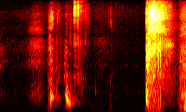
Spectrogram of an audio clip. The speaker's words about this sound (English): Excuse me. I had to sneeze, obviously.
